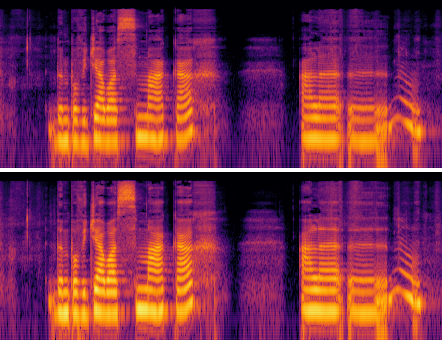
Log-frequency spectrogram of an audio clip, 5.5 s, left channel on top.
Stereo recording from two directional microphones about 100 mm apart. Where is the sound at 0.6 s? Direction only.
30° right (ahead or behind).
